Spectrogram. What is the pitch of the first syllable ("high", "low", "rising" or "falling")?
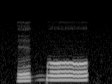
rising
